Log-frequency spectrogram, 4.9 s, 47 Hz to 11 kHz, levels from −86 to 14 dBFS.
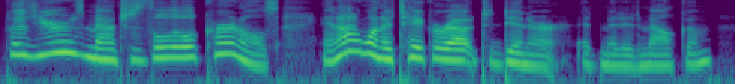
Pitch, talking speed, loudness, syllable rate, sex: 240 Hz, 210 wpm, -16 LUFS, 6.0 syllables/s, female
